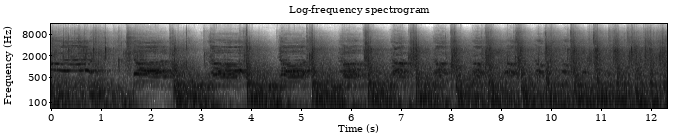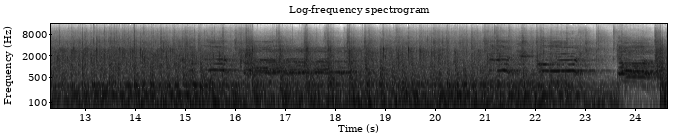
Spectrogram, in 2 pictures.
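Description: Brass band playing a cheer-squad tune, driven by a bass drum that keeps a steady beat of about two strokes a second through the middle of the passage.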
